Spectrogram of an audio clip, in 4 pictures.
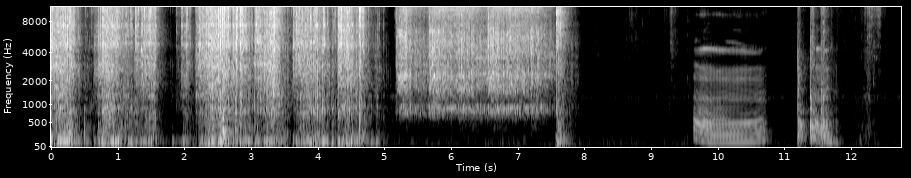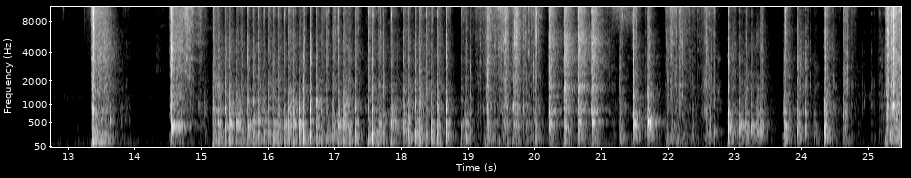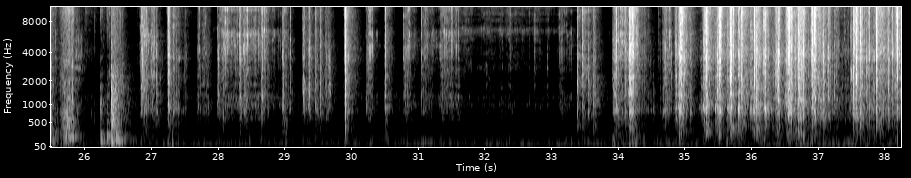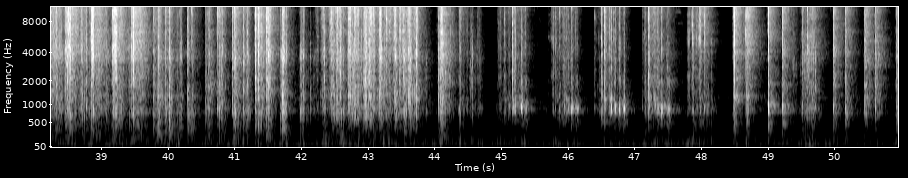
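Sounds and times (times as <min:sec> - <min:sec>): toy packaging crackling: 0:00.0 - 0:07.9, 0:26.8 - 0:50.9.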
